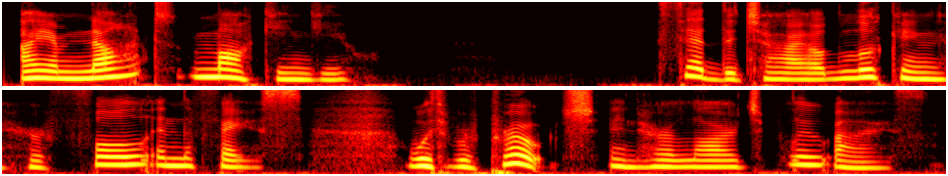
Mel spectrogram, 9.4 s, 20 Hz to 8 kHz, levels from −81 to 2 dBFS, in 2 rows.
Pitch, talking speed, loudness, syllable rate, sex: 210 Hz, 135 wpm, -19 LUFS, 3.6 syllables/s, female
